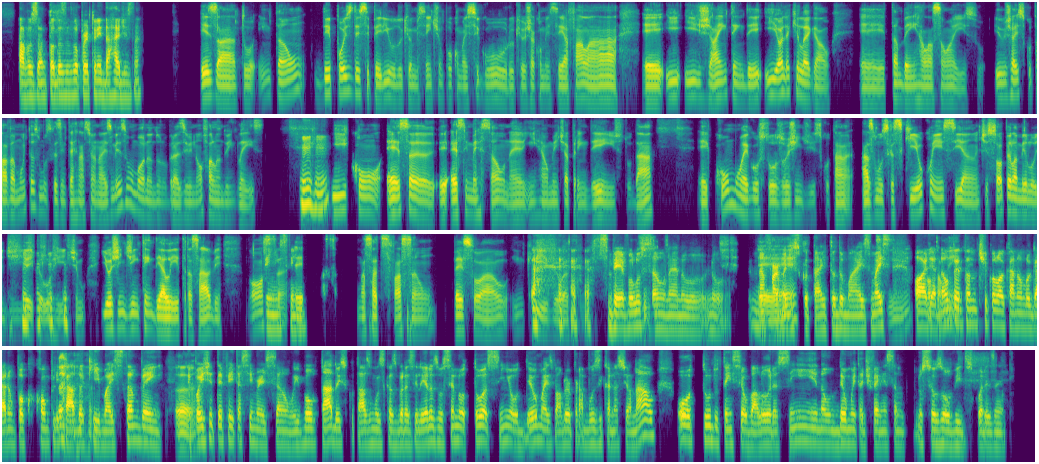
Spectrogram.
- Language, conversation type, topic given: Portuguese, podcast, Que hábitos musicais moldaram a sua identidade sonora?
- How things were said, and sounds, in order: other noise; laugh; tapping; laugh; laugh; laugh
